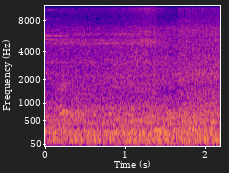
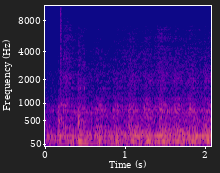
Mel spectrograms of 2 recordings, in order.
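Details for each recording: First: 2024 Nissan Livina, just over 5,000 on the odometer, would not start until cut wiring at the fuel lines was repaired: steady, even idle with no knocks or misses, a smooth hum with outdoor background; normal idle. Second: 2024 Nissan Livina with just over 5,000 on the odometer, ignition on and cranking: steady low churn that never fires. The fuel pump wiring at the rear had been cut.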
